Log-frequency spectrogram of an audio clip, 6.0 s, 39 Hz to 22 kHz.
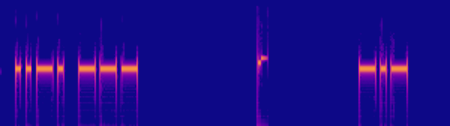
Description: Morse code, heard as a keyed tone, about 17 wpm, 700 Hz. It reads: FO K
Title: USA Call Signs - 6 Characters - 8x Character Spacing - 17wpm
